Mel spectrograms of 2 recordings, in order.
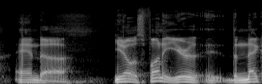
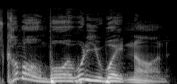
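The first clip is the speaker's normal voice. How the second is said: raised, high, goading voice; acted impatient dad; 9 semitones higher, 5 dB louder than usual. Dad goading his hesitant son, acted loud impatience. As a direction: imitate a father egging his boy on.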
